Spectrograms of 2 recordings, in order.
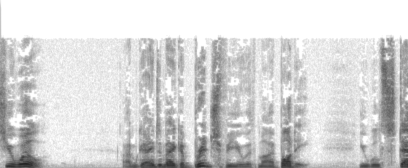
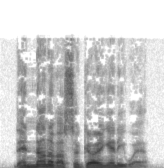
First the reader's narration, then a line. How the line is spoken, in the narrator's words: said sharply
